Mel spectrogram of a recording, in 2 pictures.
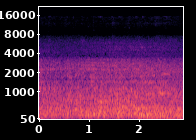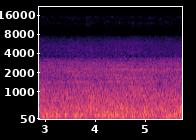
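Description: Pakistan Railways passenger coaches rolling past close by: a steady rumble and rush of steel wheels on the rails as the train picks up speed.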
